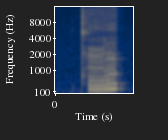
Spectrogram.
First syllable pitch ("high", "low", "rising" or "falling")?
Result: rising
